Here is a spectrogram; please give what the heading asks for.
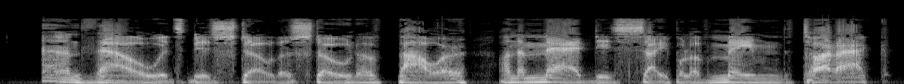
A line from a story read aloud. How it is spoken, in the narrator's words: Morja sneered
